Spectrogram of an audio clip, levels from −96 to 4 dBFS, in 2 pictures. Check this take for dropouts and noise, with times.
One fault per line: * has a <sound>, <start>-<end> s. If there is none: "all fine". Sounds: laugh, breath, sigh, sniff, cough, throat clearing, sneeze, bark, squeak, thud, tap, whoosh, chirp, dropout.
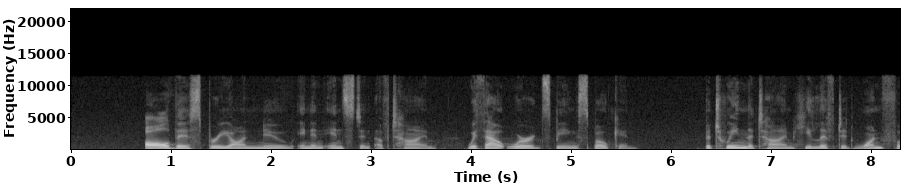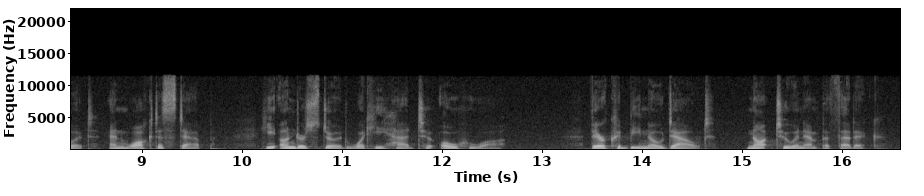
all fine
